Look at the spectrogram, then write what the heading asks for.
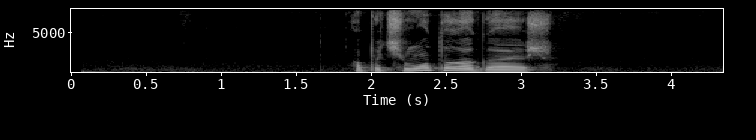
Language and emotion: Russian, neutral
